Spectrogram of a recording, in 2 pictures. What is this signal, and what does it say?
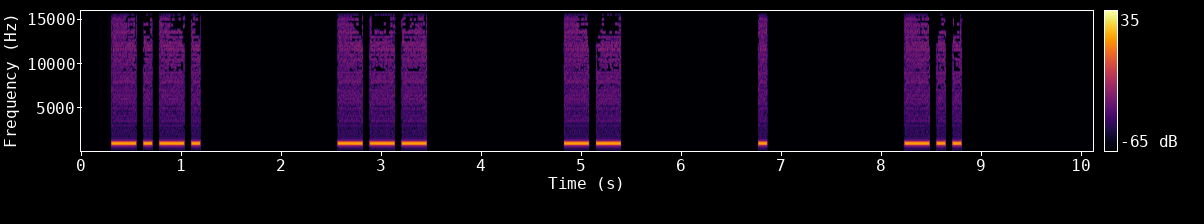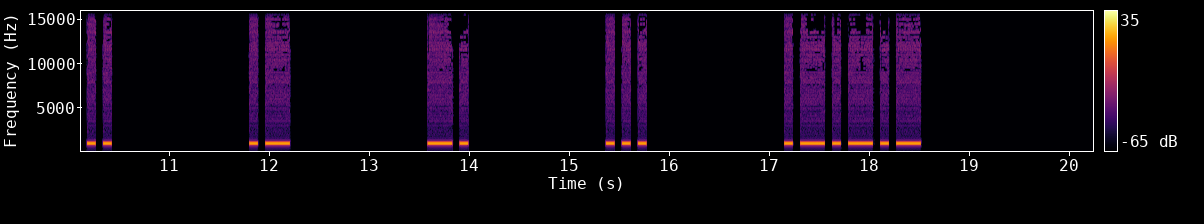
Morse code, heard as a keyed tone, about 15 wpm, spaced as for 5 wpm, 1000 Hz. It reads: COMEDIANS.
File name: 5wpm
